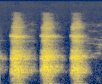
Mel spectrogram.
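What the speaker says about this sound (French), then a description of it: "une respiration qu'on appelle du chien ou du feu, par la bouche" Three rapid, forceful breaths pushed out through an open mouth in a yoga breathing exercise, each a loud breathy burst with short gaps between, close and alone with no talking.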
